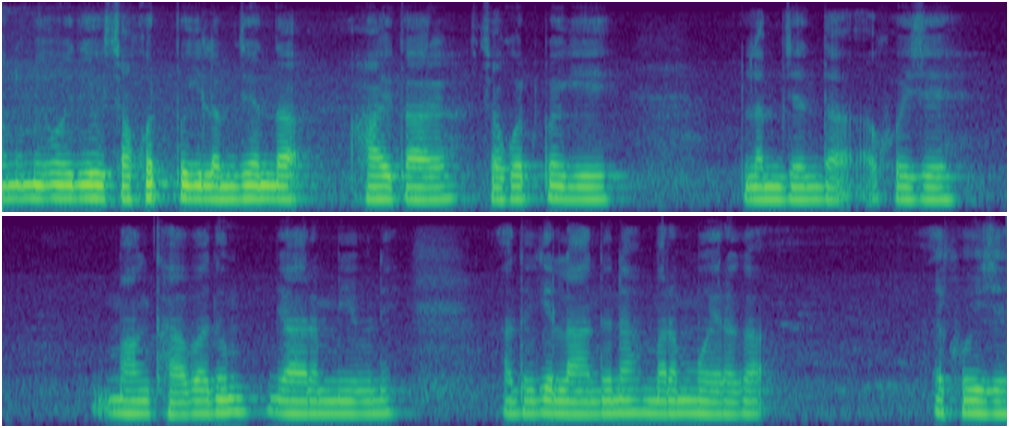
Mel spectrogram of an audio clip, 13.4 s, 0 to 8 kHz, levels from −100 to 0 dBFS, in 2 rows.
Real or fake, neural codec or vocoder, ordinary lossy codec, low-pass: real; none; none; none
